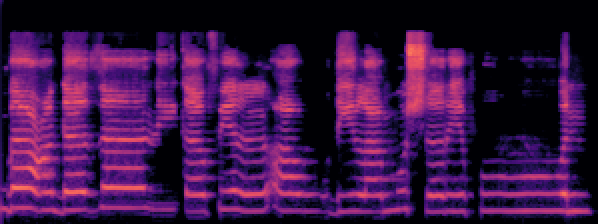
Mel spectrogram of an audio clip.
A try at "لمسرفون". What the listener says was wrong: Lamus harusnya sin kan? Lamusrifun. Tadi udah jadi shin itu, bukan jadi sin lagi. fa. Itu pindahnya jauh.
